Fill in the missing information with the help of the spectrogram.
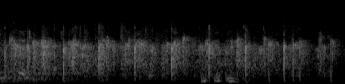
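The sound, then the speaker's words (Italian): A steady burst of applause, many hands clapping in a dense, continuous patter with a few sharper claps standing out, lasting a few seconds at moderate loudness. “Questo era d'applauso però ragazzi, okay.”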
